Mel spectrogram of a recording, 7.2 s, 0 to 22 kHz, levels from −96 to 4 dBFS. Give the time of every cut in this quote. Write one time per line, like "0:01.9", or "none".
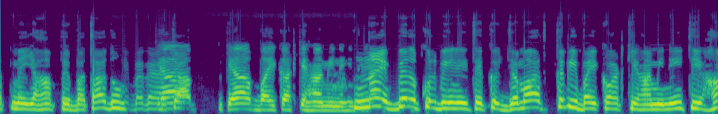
0:01.6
